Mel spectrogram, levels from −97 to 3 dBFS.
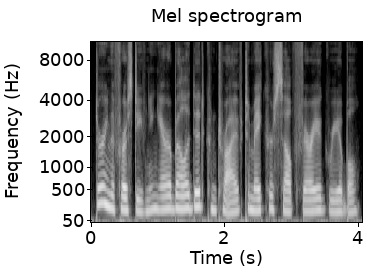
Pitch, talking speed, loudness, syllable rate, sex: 185 Hz, 175 wpm, -17 LUFS, 6.1 syllables/s, female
